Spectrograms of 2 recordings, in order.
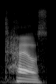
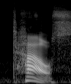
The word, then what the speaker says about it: Taos: time for that homework I attempt to pronounce the word Taos correctly Taos house Volkswagen Taos and we finally reveal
